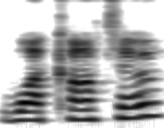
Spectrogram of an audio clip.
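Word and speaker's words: Waikato: associate professor at the university of is it wakato you pronounce it yes yes thank you yeah and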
